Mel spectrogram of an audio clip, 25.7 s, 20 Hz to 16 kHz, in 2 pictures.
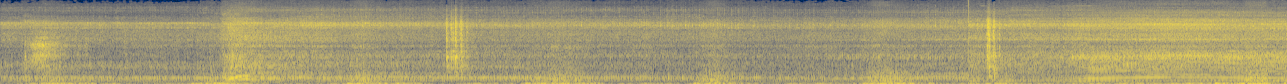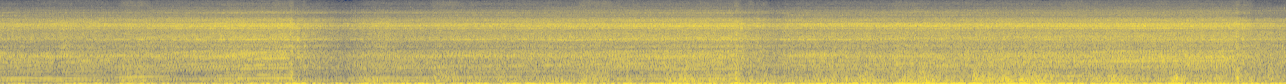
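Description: A Honda CB750F motorcycle engine, a cafe racer project bike, starts up nearby and settles into a steady idle, then revs rise and fall in smooth sweeps as the engine gradually grows louder, with no talking.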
